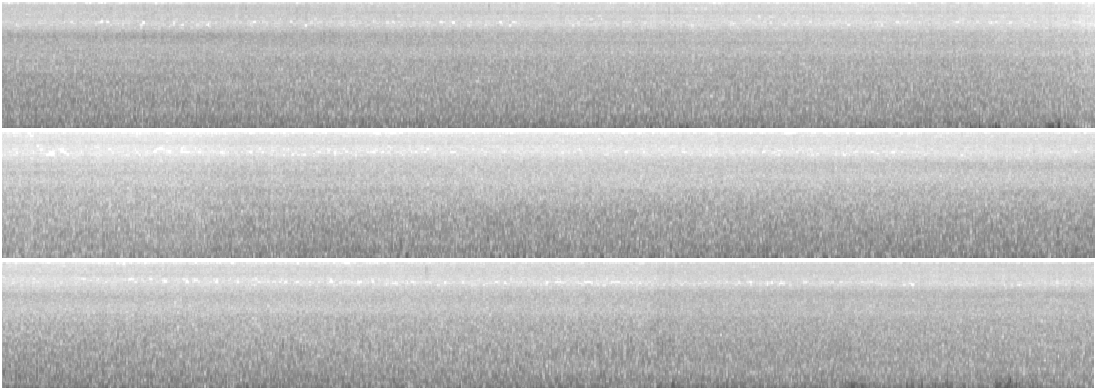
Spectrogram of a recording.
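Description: River water rushing over a low concrete weir and small stone cascades, a steady full rushing noise. The rush dips slightly about eleven seconds in.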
